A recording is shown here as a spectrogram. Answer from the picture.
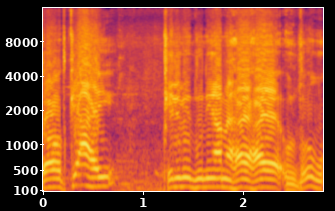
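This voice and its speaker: A man with a high pitch against noticeable background noise. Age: 70s. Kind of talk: street interview answer.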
